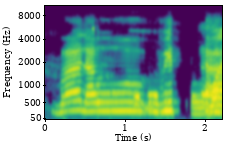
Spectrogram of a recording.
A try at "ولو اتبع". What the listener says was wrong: ولو वाव के ऊपर जबर है, लाम के ऊपर भी जबर है, तो आप इसको जबर के साथ पढ़िए, कंफ्यूज ना हो। ये हरूफे लीन नहीं है, वलव नहीं होगा, वलवित होगा। वलवित तबअल हक़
